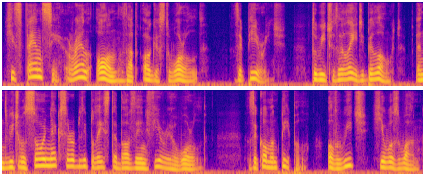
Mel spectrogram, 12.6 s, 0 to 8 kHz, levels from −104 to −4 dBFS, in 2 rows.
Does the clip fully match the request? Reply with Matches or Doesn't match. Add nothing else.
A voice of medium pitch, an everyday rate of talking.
Matches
